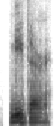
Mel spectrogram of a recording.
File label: "neither", American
